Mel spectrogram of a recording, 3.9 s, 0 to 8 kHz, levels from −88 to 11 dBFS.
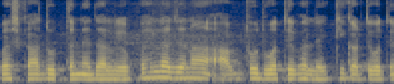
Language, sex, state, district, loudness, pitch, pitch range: Maithili, male, Bihar, Purnia, -16 LUFS, 130 Hz, 120-140 Hz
